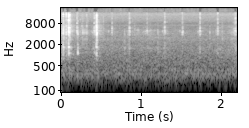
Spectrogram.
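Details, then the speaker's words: Tork RFF60M timer switch that passed its continuity test (meter reading 2.3). Faint, light mechanical ticks continue in a quiet room; the timer keeps finishing its cycle even when switched off. Working timer, normal ticking. "If you can pick up that tick, this one's timer is working. Even when I switch it to the off position, which is off, it still finishes up its little timer."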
